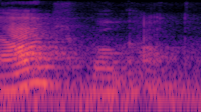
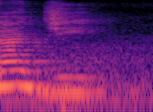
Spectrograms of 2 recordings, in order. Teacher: não é adi, não tem o i, o d é mudo, é advogado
